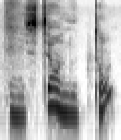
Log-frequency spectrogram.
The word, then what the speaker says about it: Mister Nooton: Donc, pour le métier de youtubeur, Oui, Mister Newton, c'est ça? Je le c'est prononce ça.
